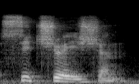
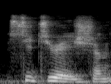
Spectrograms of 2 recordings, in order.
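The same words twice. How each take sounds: First: The middle consonant is a sh sound. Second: The middle consonant is a plain t. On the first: The speaker calls it right. "the correct pronunciation, it's the sound sh" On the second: The speaker calls it wrong. "I often hear situation"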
